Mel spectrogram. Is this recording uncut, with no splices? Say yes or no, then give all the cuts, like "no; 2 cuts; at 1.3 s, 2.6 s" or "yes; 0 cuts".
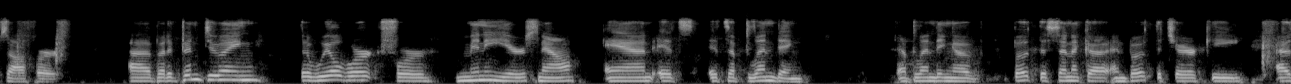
yes; 0 cuts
